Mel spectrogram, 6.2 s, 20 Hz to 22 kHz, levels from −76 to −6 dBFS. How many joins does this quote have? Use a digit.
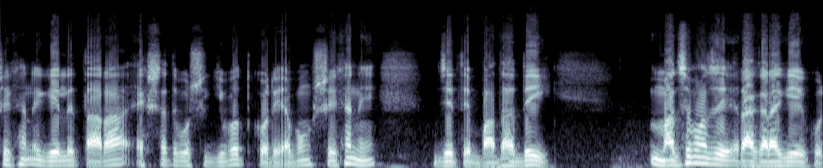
0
